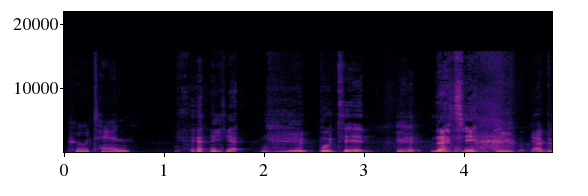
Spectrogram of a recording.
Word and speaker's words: poutine: Yeah, poutine. That's it. You have to be careful how you pronounce that, because it can mean something totally different, trust me.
